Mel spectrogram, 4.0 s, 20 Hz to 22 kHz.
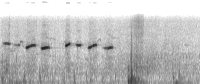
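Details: Robins in a drainage line on an early-morning safari drive, 27 August 2015: a run of clear, high whistled notes, about eight in two seconds, some slurred up or down, then a dull knock and low vehicle rumble.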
